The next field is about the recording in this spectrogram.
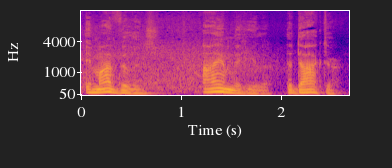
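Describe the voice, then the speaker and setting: A male actor playing an exhausted, kindly village healer who survived a shipwreck, humble and halting, in an audio drama. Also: lowish voice, big pitch swings, slight background noise.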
